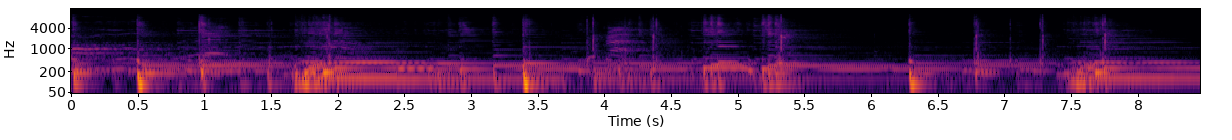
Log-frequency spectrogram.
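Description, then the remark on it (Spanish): A flamenco soleá recording in the pure Gitano cante tradition plays: strummed and plucked guitar with sharp rhythmic accents and sustained tonal lines, steady and moderately loud, with a strong low-mid harmonic body throughout. “Y nos dejó una amplia discografía, como por ejemplo estas soleas que vamos a escuchar ahora.”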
